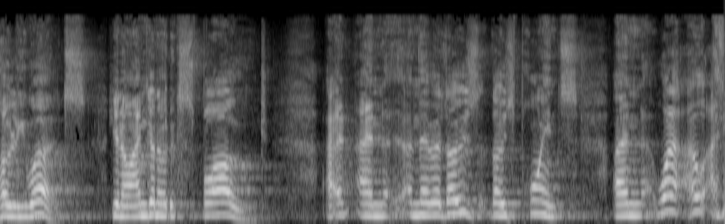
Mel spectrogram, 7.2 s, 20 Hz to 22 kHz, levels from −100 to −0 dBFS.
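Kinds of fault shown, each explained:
Frames out of order: around 1.67 to 1.77 s, two neighbouring runs of frames, each about 43 ms, play swapped, so that stretch comes out as a garbled flutter. Nothing goes missing; the pieces are just shuffled.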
